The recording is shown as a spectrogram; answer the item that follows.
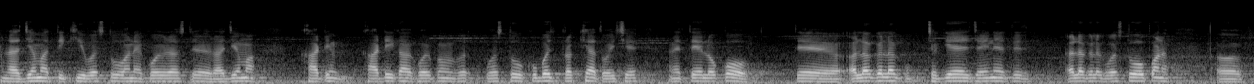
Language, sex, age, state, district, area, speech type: Gujarati, male, 18-30, Gujarat, Ahmedabad, urban, spontaneous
